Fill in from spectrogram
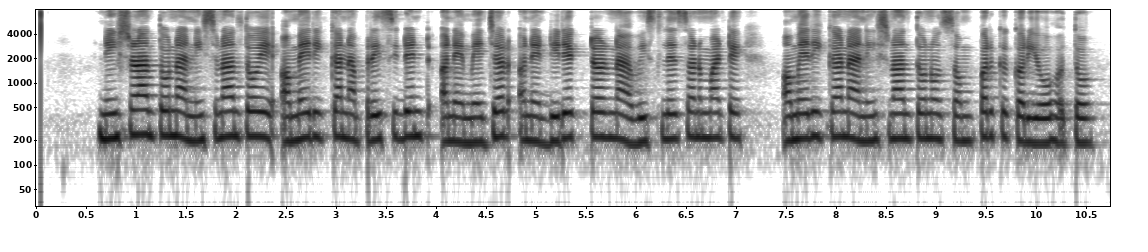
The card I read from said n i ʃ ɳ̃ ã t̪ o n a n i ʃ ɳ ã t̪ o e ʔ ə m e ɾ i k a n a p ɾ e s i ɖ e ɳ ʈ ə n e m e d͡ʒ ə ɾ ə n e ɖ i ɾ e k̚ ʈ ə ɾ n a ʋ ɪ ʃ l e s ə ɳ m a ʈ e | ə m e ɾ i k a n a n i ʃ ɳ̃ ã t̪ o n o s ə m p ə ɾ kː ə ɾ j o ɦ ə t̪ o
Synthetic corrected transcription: n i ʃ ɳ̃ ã t̪ o n a n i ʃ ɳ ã t̪ o e ʔ ə m e ɾ i k a n a p ɾ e s i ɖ e ɳ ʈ ə n e m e d͡ʒ ə ɾ ə n e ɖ i ɾ e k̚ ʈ ə ɾ n a ʋ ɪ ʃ l e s ə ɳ m a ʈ e | ə m e ɾ i k a n a n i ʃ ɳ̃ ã t̪ o n o s ə m p ə ɾ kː ə ɾ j o ɦ ə t̪ o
